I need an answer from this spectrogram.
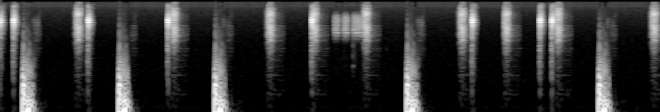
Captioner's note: beat boxing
